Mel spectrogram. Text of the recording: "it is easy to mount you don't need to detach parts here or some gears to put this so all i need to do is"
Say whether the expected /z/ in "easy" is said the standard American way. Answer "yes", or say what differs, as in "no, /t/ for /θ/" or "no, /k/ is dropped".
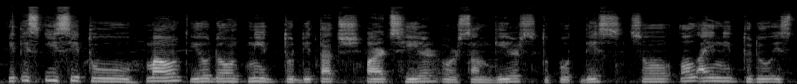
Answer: no, /s/ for /z/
